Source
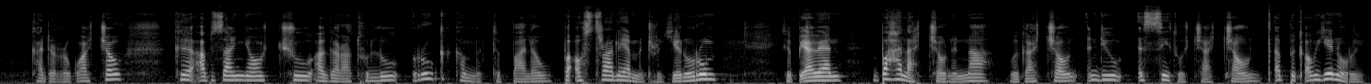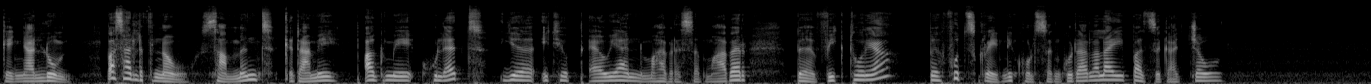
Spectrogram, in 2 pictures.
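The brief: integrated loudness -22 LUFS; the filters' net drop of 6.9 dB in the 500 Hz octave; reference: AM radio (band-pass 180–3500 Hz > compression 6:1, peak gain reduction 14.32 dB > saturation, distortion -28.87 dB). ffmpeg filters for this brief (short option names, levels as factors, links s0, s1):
-af "highpass=180,lowpass=3500,equalizer=f=500:t=o:g=-8.5,acompressor=threshold=0.0251:ratio=6,asoftclip=threshold=0.126,volume=7.08"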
